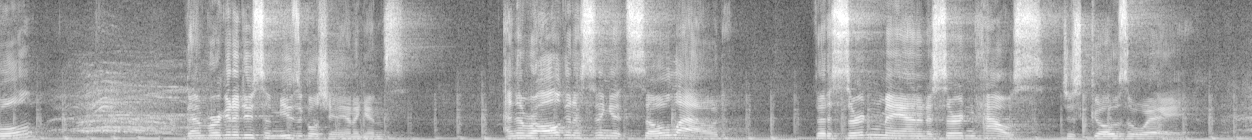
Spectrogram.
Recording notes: Live In Concert, SXSW 2017. The band's set at Stubb's BBQ in Austin, Texas, recorded live for NPR Music.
